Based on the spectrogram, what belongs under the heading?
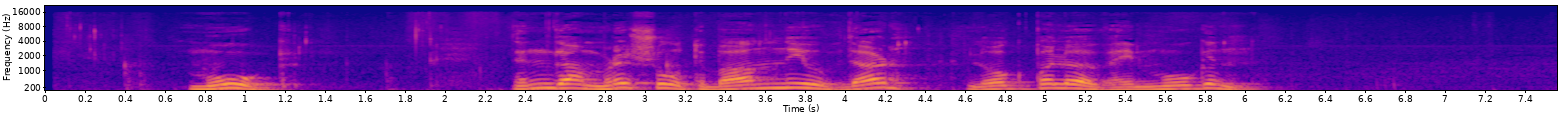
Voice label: mog, Numedalsmål; Substantiv hankjønn

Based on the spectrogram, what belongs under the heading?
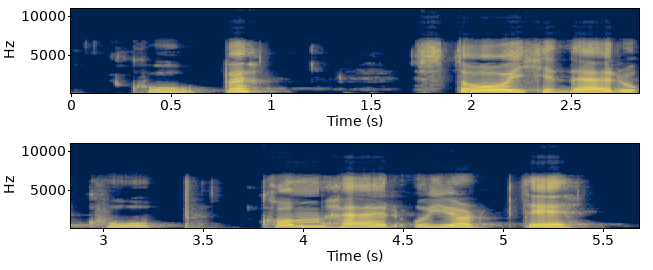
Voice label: kope, Numedalsmål

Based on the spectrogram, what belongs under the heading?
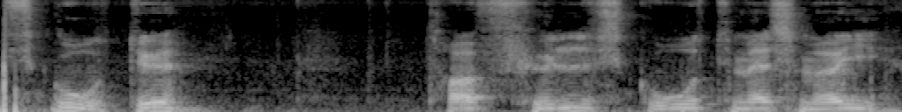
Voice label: "skotu", Numedalsmål; Substantiv hokjønn

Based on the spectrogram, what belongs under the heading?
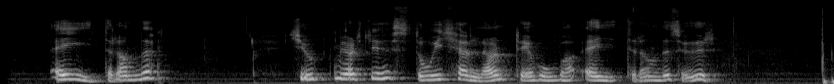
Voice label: "eitrande", Numedalsmål

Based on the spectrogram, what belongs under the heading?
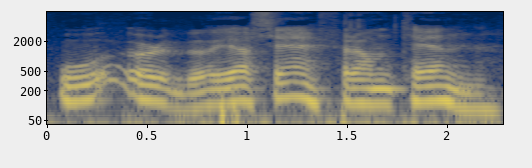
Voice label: "øLbøje se fram", Numedalsmål; trenje seg fram; Uttrykk

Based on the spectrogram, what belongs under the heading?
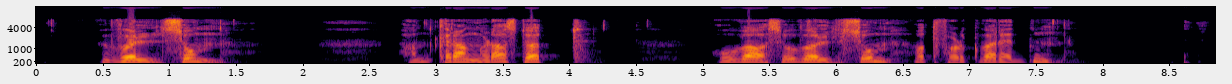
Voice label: vøllsom, Numedalsmål; Han krangLa støtt o va so vøllsom at føLk va redd'n.; Ordklasse: Adjektiv

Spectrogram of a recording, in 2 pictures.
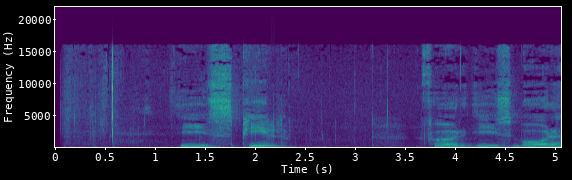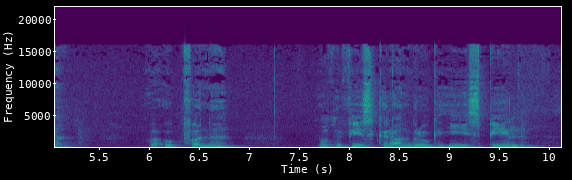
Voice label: ispil, Numedalsmål

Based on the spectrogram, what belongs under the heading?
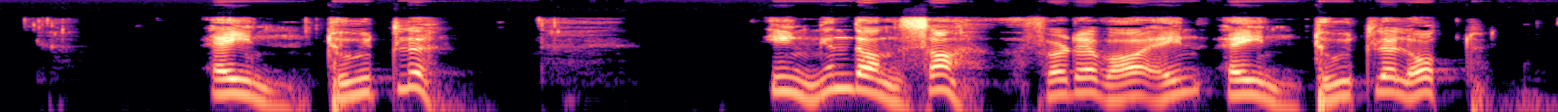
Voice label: "eintutle", Numedalsmål; dæ va ein eintutle låt; T.d. brukt om musikk

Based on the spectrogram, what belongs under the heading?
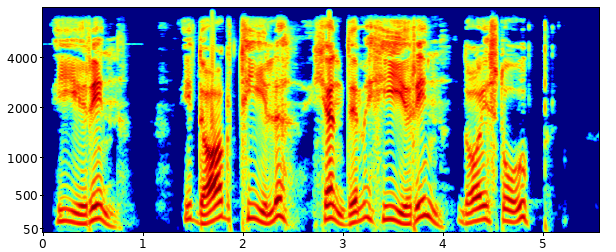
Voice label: hirin, Numedalsmål; I dag tile kjende e me hirin då e sto upp.

